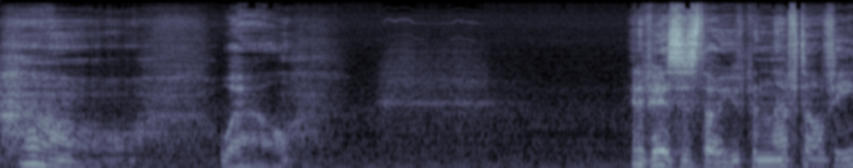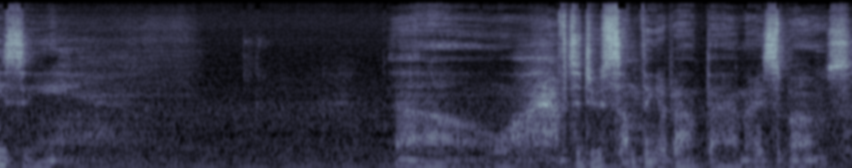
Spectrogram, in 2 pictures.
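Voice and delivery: soft, grave, serious voice with echo. Narrating a darkening chamber, voicing an unseen speaker: soft but serious voice. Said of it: "a soft but quite serious voice that echoes".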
